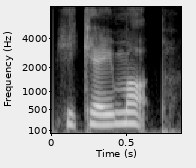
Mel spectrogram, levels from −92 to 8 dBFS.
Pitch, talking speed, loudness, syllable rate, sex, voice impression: 200 Hz, 205 wpm, -16 LUFS, 3.9 syllables/s, female, feminine, adult-like, relaxed, powerful, soft, muffled, intellectual, slightly friendly, slightly reassuring, elegant, lively, slightly sharp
